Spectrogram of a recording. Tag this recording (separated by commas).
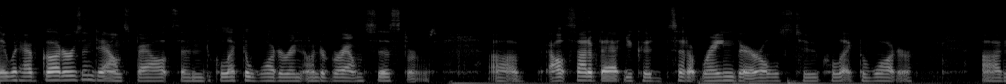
Speech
